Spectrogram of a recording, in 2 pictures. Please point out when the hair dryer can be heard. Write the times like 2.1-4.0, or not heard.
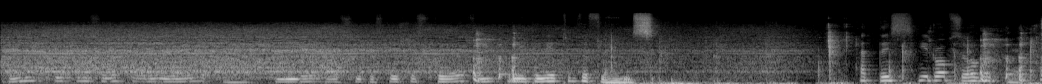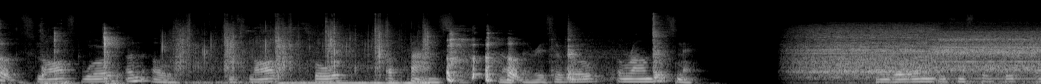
0.0-8.3, 18.2-20.7.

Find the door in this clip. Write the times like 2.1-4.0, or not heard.
15.9-17.1.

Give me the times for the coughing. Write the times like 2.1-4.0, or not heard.
4.7-5.4, 9.8-10.6, 14.8-15.7.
